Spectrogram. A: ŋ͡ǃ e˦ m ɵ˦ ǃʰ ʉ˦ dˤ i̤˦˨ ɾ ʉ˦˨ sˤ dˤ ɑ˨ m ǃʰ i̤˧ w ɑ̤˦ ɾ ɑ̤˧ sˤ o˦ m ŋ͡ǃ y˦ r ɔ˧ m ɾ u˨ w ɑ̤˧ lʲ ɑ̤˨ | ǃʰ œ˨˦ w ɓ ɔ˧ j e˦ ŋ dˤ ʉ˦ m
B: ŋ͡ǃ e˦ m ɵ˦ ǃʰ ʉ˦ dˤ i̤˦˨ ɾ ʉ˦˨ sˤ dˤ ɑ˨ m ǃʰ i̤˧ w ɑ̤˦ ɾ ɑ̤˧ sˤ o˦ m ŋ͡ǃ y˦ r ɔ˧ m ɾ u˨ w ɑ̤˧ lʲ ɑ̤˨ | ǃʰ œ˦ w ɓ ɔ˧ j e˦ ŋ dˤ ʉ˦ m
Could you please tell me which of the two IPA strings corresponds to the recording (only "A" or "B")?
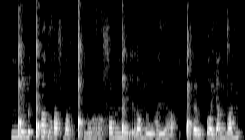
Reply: A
